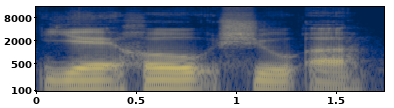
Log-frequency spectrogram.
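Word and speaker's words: יהושע: It is Yehoshua. Pronunciation Yehoshua for Joshua.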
